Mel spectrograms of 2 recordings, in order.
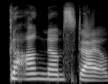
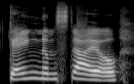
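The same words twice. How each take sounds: First: The first vowel is an open 'ah' sound. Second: The first vowel is the 'a' of cat. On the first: The speaker calls it right. "Just like it's Gangnam style" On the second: The speaker calls it wrong. "not Gangnam style"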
